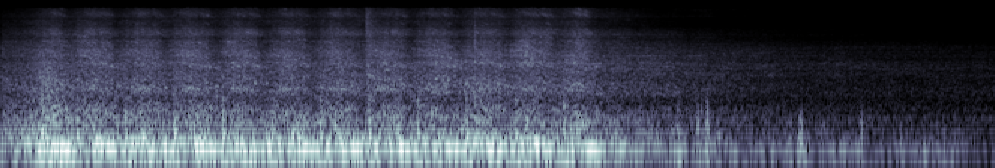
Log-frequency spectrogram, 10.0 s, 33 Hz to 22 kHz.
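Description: Class 390 Pendolino electric express train passing at speed. A loud rush of wheels and air carries a regular clickety-clack of about two to three beats a second, then fades off after about six seconds as the train draws away.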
